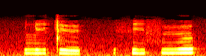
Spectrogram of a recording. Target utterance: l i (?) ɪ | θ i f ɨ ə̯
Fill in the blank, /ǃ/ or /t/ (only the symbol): t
